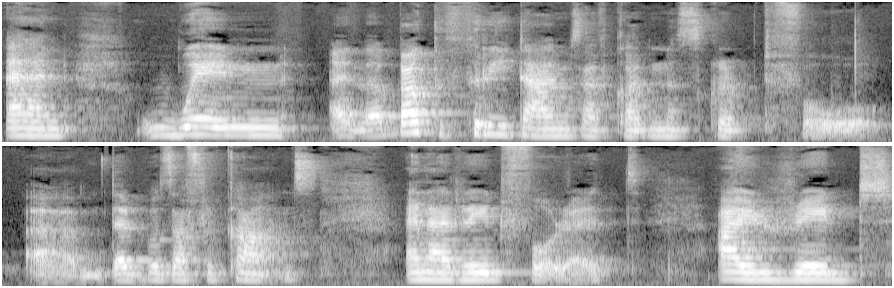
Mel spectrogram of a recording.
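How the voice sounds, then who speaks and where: The woman talks at a very slow pace and a medium pitch with fairly even intonation. Audible room echo surrounds her voice. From South Africa, small town outside Cape Town. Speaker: actress and podcast host. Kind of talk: casual monologue. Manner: conversational, with fillers and repetitions.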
